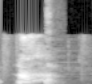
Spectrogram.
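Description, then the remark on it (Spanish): A single forceful human sneeze bursts out and fades within about half a second in Washington, DC, followed by a quiet stretch with no talking. “Salud.”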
